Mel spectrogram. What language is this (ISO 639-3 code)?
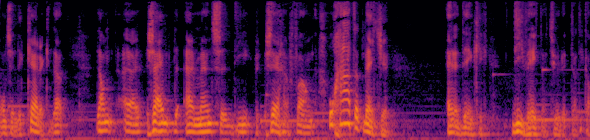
nld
